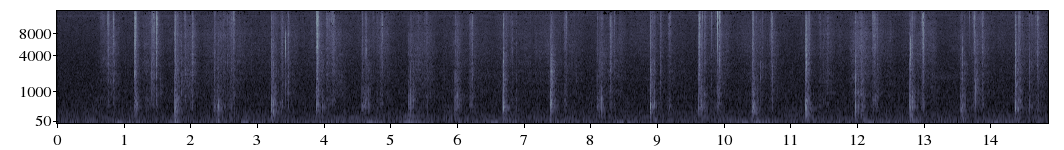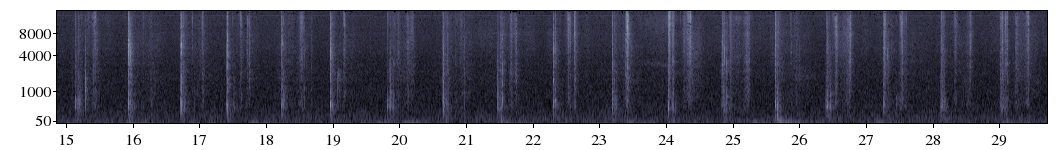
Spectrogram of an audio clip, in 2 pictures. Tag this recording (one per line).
footstep
footsteps
step
steps
walk
walking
